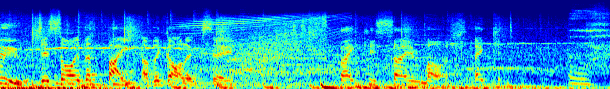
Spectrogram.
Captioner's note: audience cheering, applauding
